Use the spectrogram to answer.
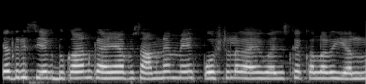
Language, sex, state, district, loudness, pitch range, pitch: Hindi, female, Jharkhand, Garhwa, -14 LUFS, 280-295 Hz, 290 Hz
